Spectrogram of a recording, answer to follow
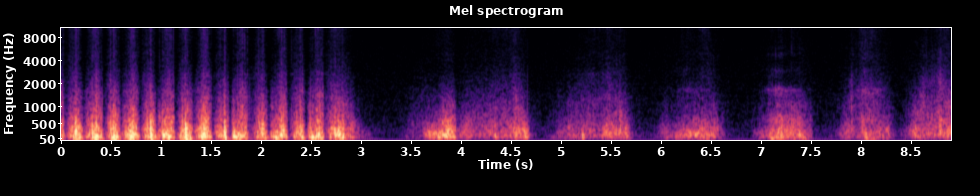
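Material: Synthetic fur.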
